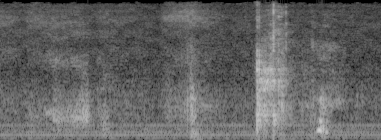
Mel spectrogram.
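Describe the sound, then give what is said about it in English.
A single sharp, explosive sneeze bursts out, with a brief breathy intake before it and a smaller snort-like exhale just after. “Oh, sneeze. That made a mess.”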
